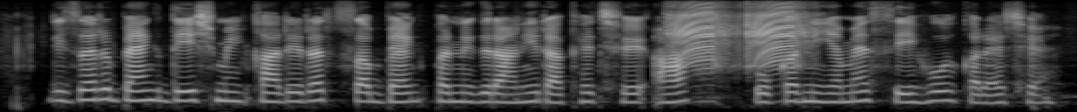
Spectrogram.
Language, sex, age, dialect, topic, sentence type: Maithili, female, 25-30, Eastern / Thethi, banking, statement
